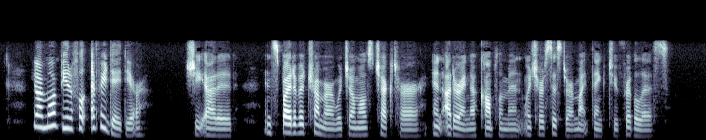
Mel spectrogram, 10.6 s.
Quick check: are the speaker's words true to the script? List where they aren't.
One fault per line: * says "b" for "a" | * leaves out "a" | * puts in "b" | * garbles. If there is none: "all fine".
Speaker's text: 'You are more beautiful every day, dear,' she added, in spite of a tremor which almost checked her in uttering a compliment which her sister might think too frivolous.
all fine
